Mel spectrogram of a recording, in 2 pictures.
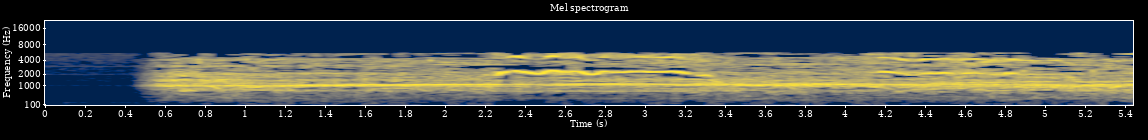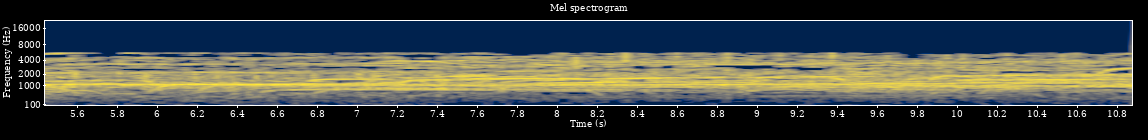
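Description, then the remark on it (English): A dense crowd of protesters in Sweden shouts and yells continuously as they attack a police vehicle, voices overlapping into a loud, steady roar with occasional higher-pitched cries rising above the din, sustained without a break throughout. “Swedish policewoman takes a knee, cries after protesters attack her vehicle.”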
